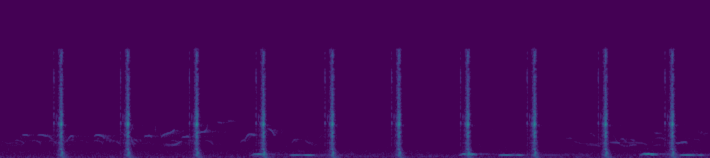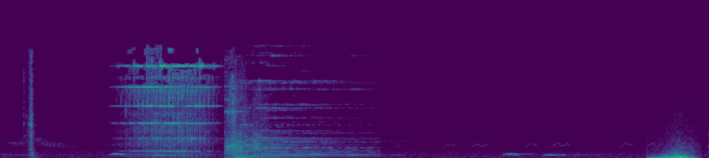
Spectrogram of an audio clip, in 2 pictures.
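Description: Quiz countdown timer sound effect ticking about twice a second, then a short ringing alarm as time runs out about six seconds in, followed by a reveal sound with a low thump and a ring that fades out within a second.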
